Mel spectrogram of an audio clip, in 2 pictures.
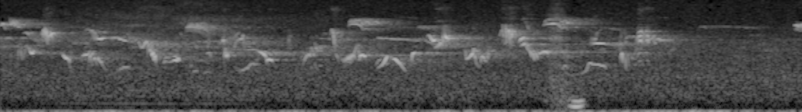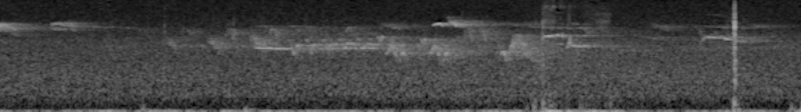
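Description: Small birds singing and chirping in a busy run of short, quick high notes over steady outdoor background noise, thinning out after about four seconds.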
